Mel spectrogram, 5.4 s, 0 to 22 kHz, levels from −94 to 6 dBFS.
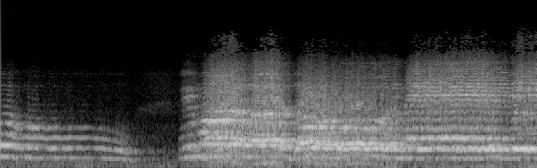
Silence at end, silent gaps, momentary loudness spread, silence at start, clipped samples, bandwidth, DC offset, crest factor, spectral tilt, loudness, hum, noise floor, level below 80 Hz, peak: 0 s; none; 19 LU; 0 s; under 0.1%; 8 kHz; under 0.1%; 10 dB; -6 dB/octave; -18 LUFS; none; -46 dBFS; -48 dBFS; -8 dBFS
